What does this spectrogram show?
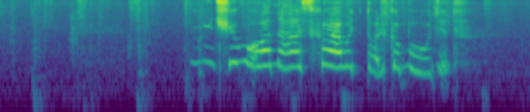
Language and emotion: Russian, sad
